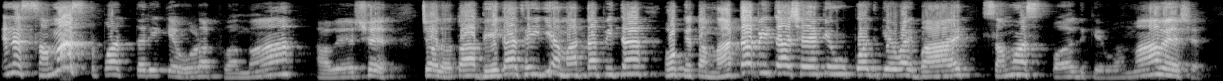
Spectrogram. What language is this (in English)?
Gujarati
